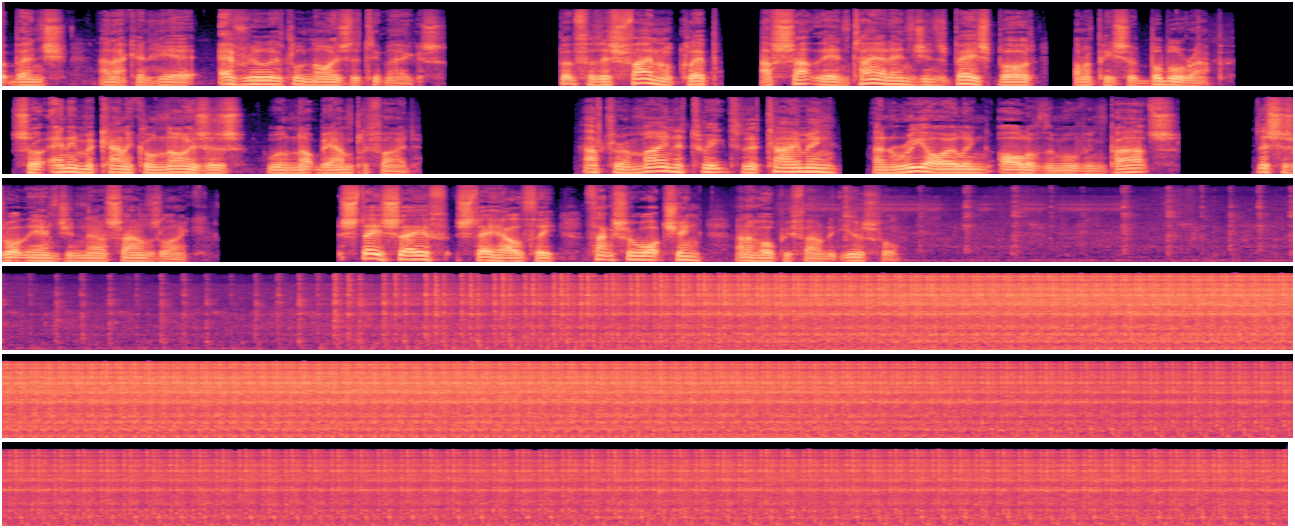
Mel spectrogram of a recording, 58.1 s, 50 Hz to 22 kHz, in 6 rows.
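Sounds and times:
model steam engine running: 28.8 - 58.0.

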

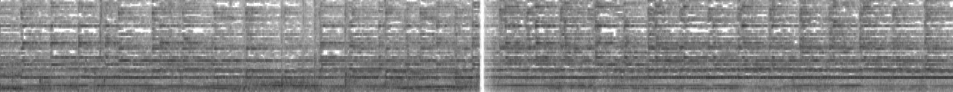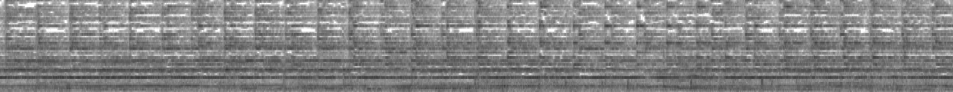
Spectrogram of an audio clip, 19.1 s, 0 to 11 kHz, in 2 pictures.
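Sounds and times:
hand clapping: 0.0 - 6.6, 11.7 - 19.0
brass bells ringing: 0.0 - 19.0
voices singing: 0.0 - 19.0.

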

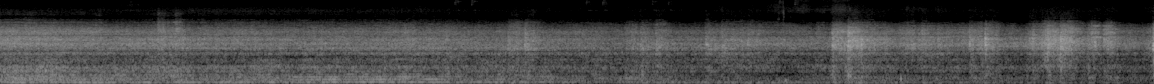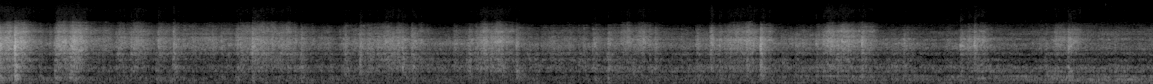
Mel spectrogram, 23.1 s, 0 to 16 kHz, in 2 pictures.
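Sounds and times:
railcar rolling over track: 0.0 - 23.0
train wheels screeching: 0.0 - 23.0.

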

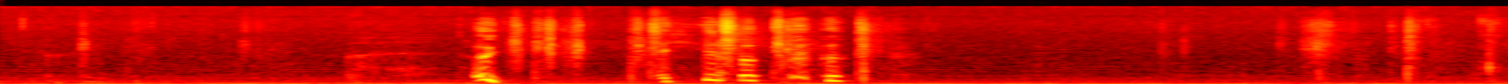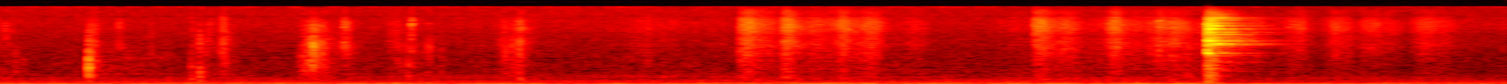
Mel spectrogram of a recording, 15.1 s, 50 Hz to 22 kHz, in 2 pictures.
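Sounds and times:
soft footsteps on hard ground: 0.0 - 1.7, 2.4 - 15.0
low steady hum: 0.0 - 15.0
soft rustles: 8.6 - 15.0.

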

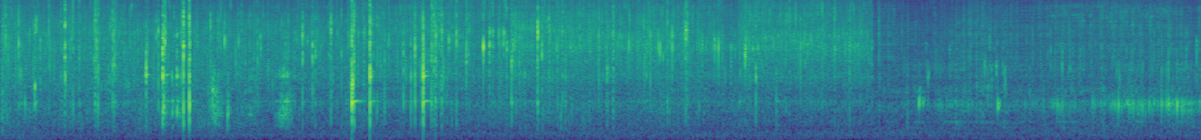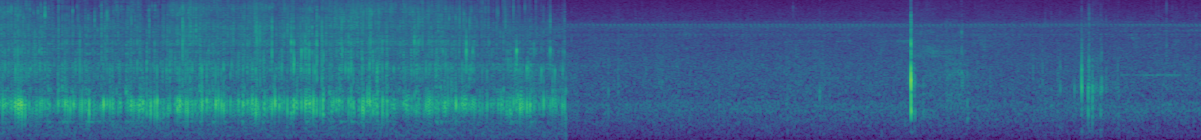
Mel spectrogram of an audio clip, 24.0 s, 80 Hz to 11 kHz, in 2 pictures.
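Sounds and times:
beef sizzling in a pan: 0.0 - 17.6
liquid pouring into container: 0.0 - 17.7.

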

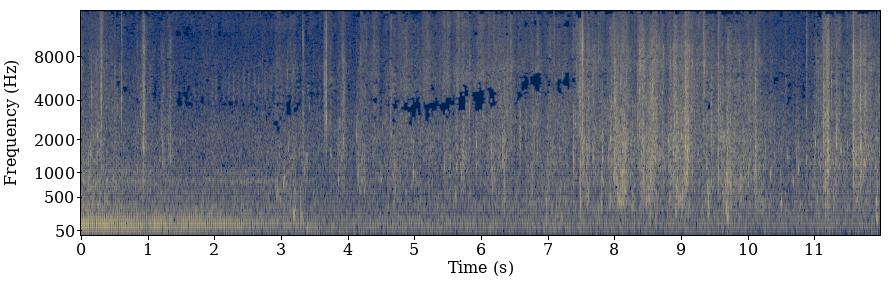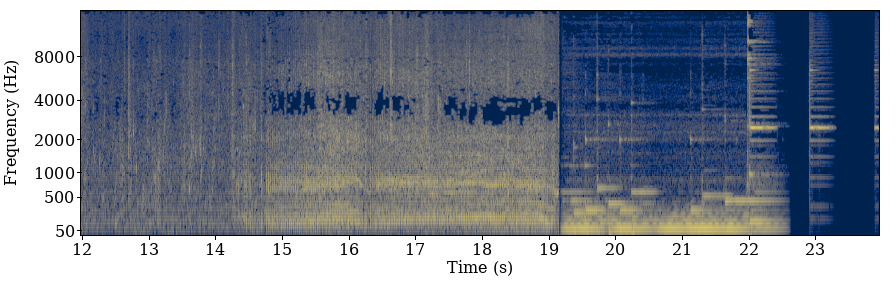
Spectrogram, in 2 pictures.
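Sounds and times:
hands splashing in muddy water: 0.0 - 1.6, 2.8 - 14.8.

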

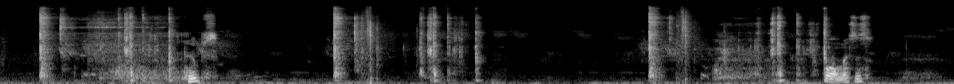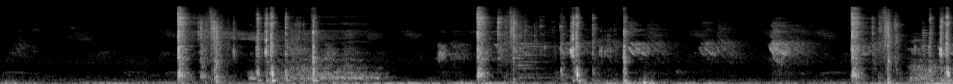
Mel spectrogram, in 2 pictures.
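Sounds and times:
small birds chirping: 0.8 - 19.0
air rifle shots: 3.3 - 4.8, 6.4 - 7.1, 11.3 - 12.9, 14.2 - 16.0, 18.0 - 19.0.

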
